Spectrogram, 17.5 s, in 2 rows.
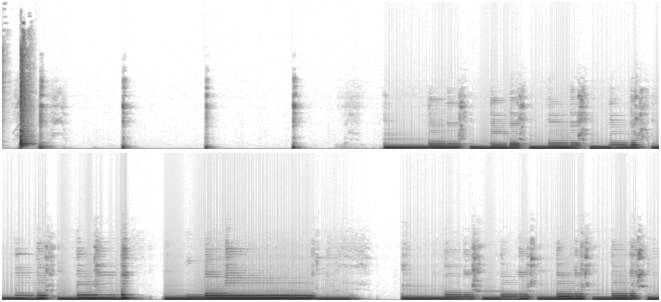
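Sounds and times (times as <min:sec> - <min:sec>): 
thumb-picked bass octaves: 0:05.1 - 0:17.5.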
